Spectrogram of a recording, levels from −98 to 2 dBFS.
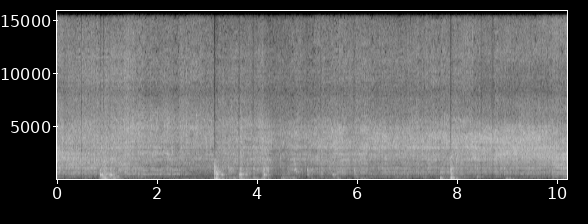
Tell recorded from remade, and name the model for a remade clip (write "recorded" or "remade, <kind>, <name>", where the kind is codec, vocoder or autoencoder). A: remade, codec, SNAC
